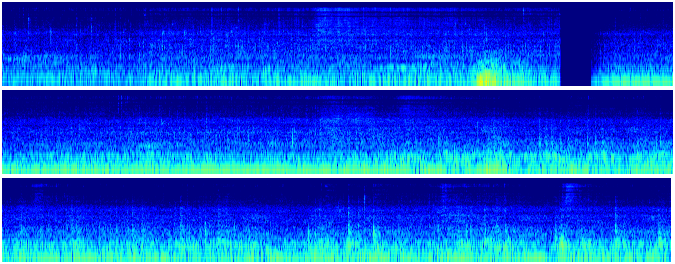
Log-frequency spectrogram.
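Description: Spinach paste frying in a pan and being stirred with a wooden spatula: a soft, even sizzle over a steady low hum. There is a single thump about five seconds in, just before the sound cuts out for a moment.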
